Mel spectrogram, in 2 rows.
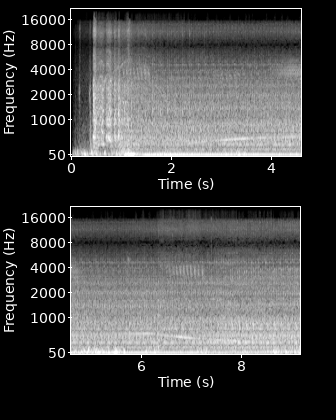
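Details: Renault Scénic III 1.6 dCi 130 (2014) diesel starts and settles to idle with a faint whistle that swells and fades; the cause is unclear, and the owner wonders about a hose, the turbo or a pulley.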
